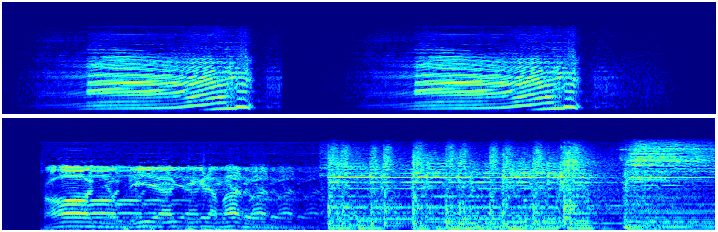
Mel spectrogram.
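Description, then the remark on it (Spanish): Two loud, drawn-out cow moos, each about two seconds with a short pause between, in a comedy segment called 'Saw de Vaca', followed by a dense burst of music and other overlapping sounds. “Escuela Infantil de Mafiosos patrocina el Saw de Vaca.”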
